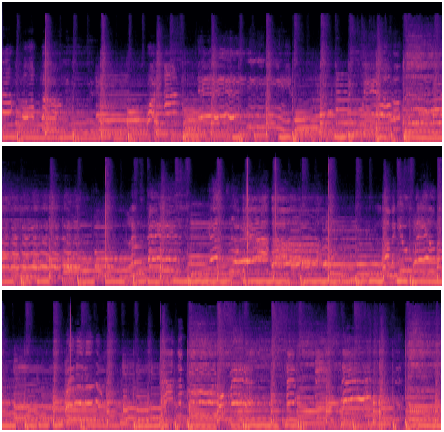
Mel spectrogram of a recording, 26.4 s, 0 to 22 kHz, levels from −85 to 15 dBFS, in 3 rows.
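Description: The audio has integer overflow. Violent, sharp cracks land at 0.86, 10.86, 14.26, 15.32, 18.96 and 20.77 s. A longer burst runs from 13.69 to 13.71 s. At each of these moments a loud peak pushed the sum past the largest integer value. The value wrapped to the opposite sign instead of being held at the limit. The waveform flips across its full range, which is far harsher than clipping. The overshoot was small, about 0 to 2 dB, with the biggest at 13.69 s.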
